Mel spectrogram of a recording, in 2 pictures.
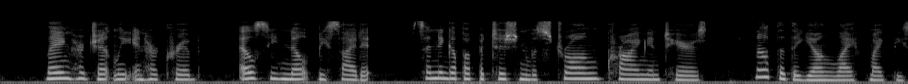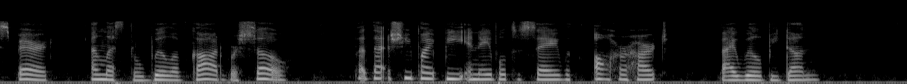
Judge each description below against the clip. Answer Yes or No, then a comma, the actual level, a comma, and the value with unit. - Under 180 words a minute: Yes, average, 165 wpm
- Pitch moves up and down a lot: No, average, 3.6 semitones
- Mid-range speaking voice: No, high, 220 Hz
